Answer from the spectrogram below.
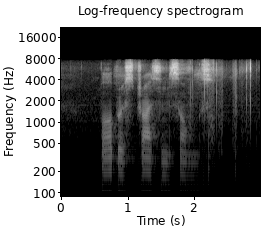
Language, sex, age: English, male, 20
